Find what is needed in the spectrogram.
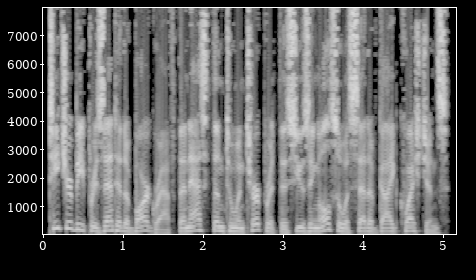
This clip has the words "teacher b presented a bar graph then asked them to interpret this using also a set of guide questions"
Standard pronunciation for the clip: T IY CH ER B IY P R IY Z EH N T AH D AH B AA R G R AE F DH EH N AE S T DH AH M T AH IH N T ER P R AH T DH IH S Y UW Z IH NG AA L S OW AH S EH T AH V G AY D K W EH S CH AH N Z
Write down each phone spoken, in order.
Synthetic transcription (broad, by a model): T IY CH ER B IY P R IY Z EH N T AH D AH B AA R G R AE F DH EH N AE S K DH AH M T AH IH N T ER P R AH T DH IH S Y UW Z IH NG AA L S OW AH S EH T AH V G AY D K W EH S CH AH N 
